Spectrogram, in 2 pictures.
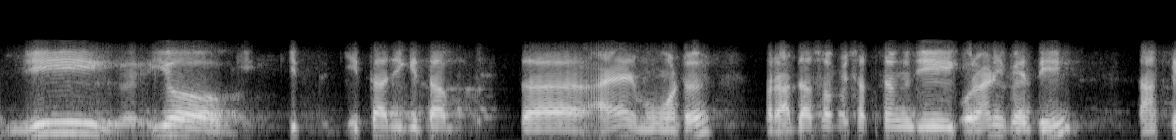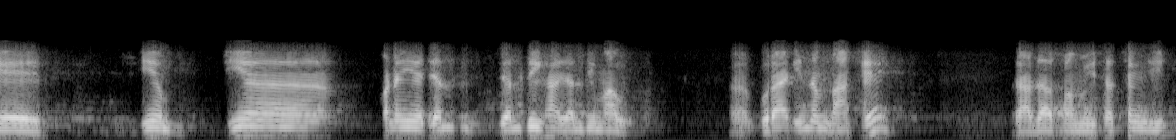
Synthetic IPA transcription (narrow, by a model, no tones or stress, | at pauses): d͡ʑiː | ɪɦoi | i | ɡiːt̪ad͡ʑiːkɪt̪aːbt̪ɐa̰ːɦemũːʋoʈʊ | pɐɾːaːd̪asaːmisɐt̪ʰsə̃ŋɡd͡ʑiːɡʱʊɾaːɪɽ̃ipẽːnd̪i | t̪ɐʋãkʰeː | d͡ʑiːə̃ | d͡ʑiːə̃ | pɐñiə̃d͡ʑɐld͡ʑɐld̪ikʰãd͡ʑɐld̪imãː | ɡʱʊɾaːeɗĩnd̪əmɪ̆t̪ɐʋãːkʰeː | ɾaːd̪asaːmisɐt̪ʰsə̃ŋɡd͡ʑiː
